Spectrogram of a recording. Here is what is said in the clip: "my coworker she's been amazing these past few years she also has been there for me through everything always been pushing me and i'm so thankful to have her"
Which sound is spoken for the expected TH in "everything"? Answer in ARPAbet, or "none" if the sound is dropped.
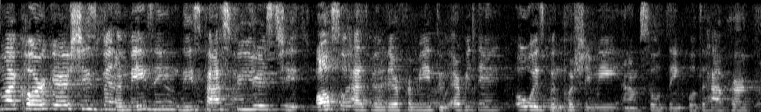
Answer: TH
